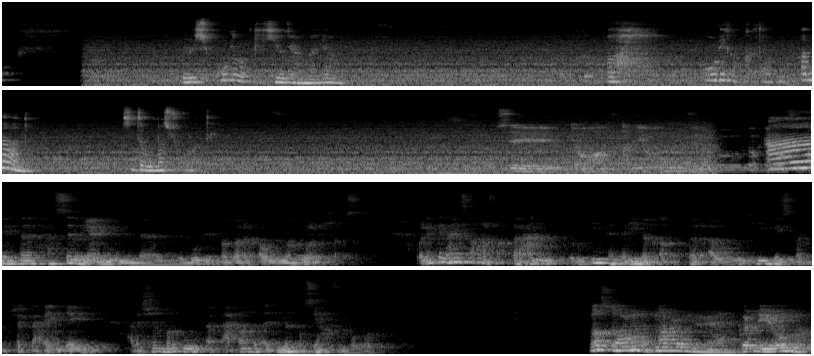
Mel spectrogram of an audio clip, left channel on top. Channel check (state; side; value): different; both; correlation 0.00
